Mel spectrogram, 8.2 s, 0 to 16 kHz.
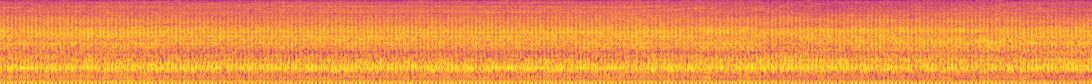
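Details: VW Transporter T5 LWB T32 2.5 diesel 6-speed camper van idling: a steady airy hiss over an even diesel idle, suspected vacuum/air leak in the engine bay; no auxiliary belt-driven pulleys; cause unconfirmed.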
